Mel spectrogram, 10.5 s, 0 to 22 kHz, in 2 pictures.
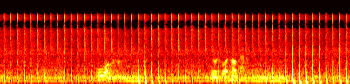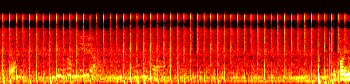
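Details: Picosecond (Nd:YAG Q-switched) laser firing during pigmentation, tattoo removal or skin brightening treatment: rapid sharp snapping pulses, about 200 a minute, over steady machine hum; patient reports heat and a burning sensation.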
